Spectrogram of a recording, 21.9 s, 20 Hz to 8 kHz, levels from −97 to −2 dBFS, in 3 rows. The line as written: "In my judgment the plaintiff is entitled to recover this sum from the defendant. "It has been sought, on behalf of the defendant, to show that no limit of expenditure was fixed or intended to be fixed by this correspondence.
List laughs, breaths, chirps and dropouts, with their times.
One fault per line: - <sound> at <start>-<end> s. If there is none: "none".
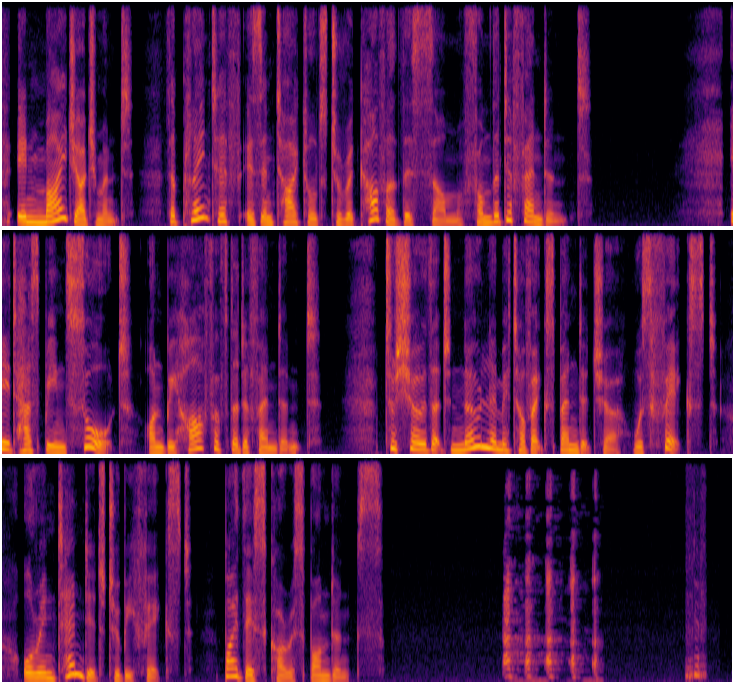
- laugh at 19.6-20.7 s
- laugh at 21.5-21.7 s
